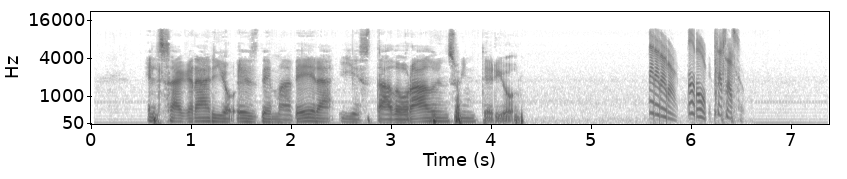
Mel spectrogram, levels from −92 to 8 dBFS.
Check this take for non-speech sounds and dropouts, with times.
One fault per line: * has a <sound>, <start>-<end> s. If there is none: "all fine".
* has a chirp, 5.6-6.5 s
